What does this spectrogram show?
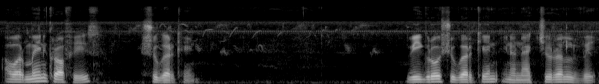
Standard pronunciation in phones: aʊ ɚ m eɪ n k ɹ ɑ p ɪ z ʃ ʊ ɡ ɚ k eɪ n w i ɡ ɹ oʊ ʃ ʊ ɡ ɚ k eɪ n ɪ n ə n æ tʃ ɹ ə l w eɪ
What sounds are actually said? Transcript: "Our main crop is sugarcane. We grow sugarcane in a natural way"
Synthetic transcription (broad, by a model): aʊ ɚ m eɪ n k ɹ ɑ f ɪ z ʃ ʊ ɡ ɚ k eɪ n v i ɡ ɹ oʊ ʃ ʊ ɡ ɚ k eɪ n ɪ n ə n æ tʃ ɹ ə l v eɪ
